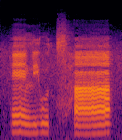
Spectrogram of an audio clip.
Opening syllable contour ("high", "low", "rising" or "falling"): falling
